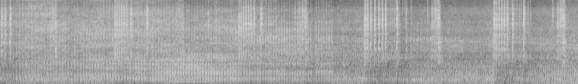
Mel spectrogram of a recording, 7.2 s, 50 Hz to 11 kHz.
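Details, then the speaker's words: Suzuki Swift 2022, noise when pressing brake: low droning groan rising over road noise as car slows, felt at rear wheels, likened to a door-opening creak; rear drum brake groan, rear wheels to be opened. "दरवाजा खुलने की आवाज आ रही है चर करके आवाज आ रही है ब्रेक में बस आवाज महसूस करें आप ये"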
